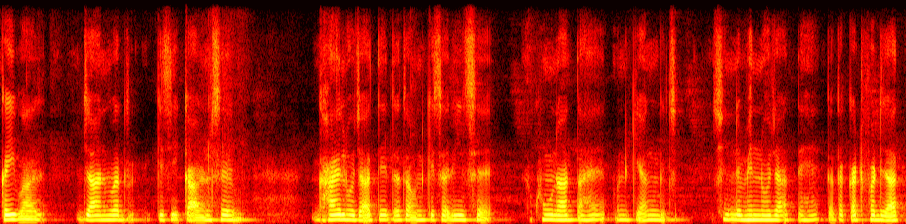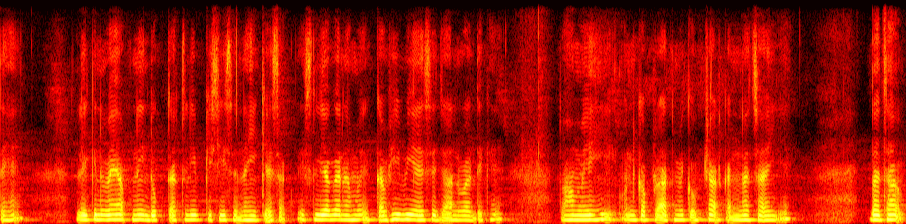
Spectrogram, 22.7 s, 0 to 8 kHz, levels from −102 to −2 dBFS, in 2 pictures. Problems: constant background noise, background conversations at intervals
